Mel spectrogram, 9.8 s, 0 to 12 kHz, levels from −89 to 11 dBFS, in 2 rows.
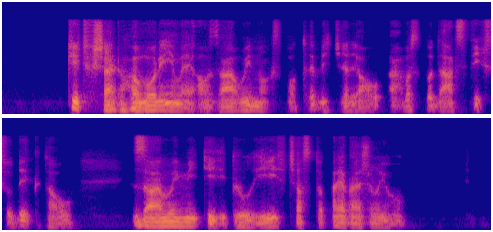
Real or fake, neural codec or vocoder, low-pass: fake; codec, 16 kHz, 0.5 kbps, FunCodec, trained on Chinese and English, 25 frames a second; 7.2 kHz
